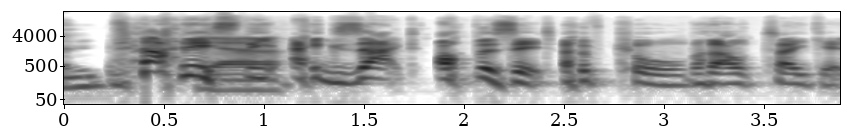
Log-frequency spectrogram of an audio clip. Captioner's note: laughs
